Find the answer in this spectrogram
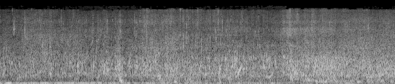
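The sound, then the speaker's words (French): Sea waves wash onto the shore of a small seaside resort in Brittany, outdoors in a restricted zone, with wind gusting across the microphone: a loud, continuous hiss of surf and rumbling wind that swells slightly toward the end. “Aujourd'hui dans ta radio, c'est balade sonore dehors, en zone interdite, au bord de la mer.”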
